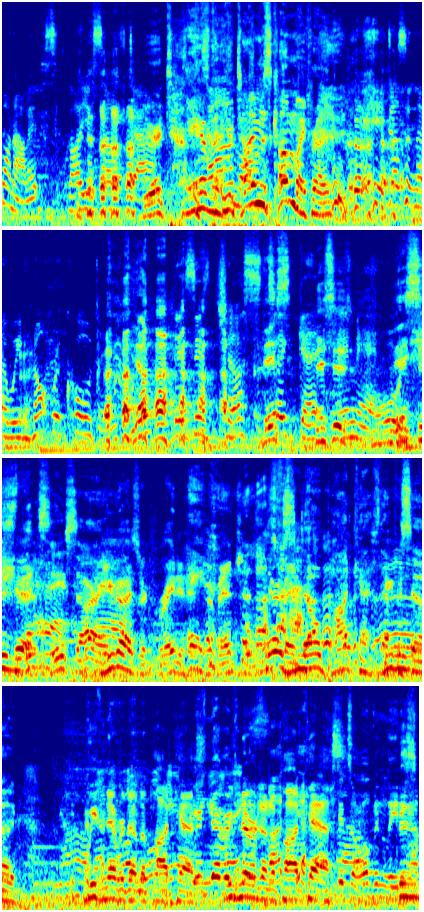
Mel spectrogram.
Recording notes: Recorded at Larchmont Bungalow in Los Angeles, CA.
